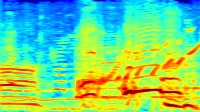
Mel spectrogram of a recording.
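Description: Comic cartoon sound effects: springy boing-like pitch glides starting about a second in, rising steeply near the end, laid over background music.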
